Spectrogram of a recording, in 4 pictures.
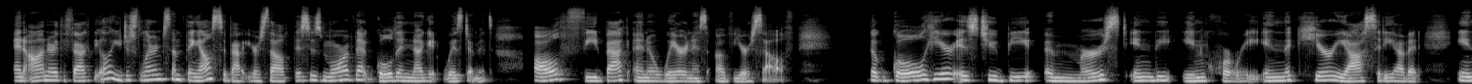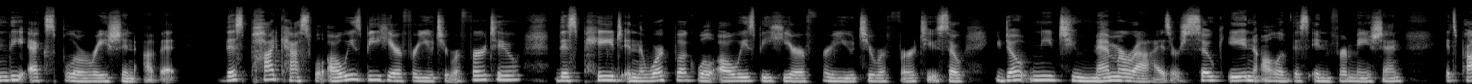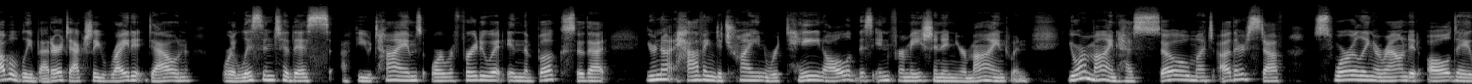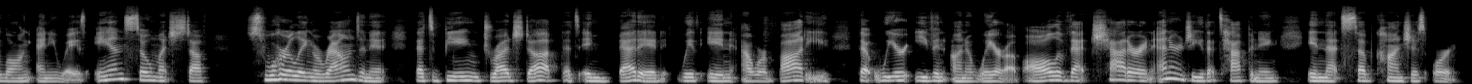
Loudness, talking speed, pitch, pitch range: -19 LUFS, 175 wpm, 170 Hz, 155-195 Hz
